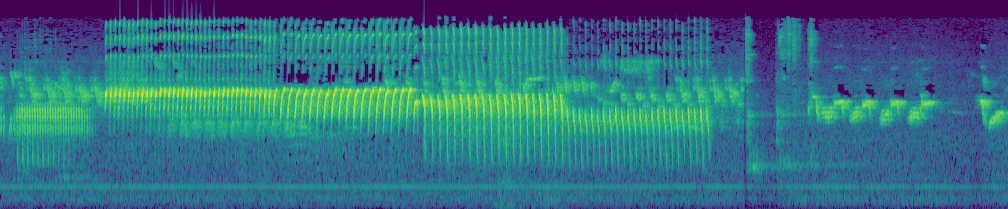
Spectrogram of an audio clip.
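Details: Belgian canary, a domestic canary, singing a chain of rapid trills. Each section moves to a new pitch and speed, followed by a pause and a few short, lower warbled phrases, with a faint steady hum underneath.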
